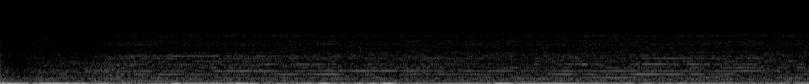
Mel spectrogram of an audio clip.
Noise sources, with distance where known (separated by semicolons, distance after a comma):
unidentified powered saw, far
